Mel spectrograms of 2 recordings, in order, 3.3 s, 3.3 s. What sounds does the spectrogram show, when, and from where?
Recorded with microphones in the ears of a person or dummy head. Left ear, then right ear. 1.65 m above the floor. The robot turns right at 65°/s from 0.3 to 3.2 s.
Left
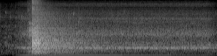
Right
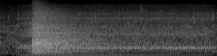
0.4 s a pop: 55° left (ahead or behind), 1.1 m; by 0.8 s 30° left (ahead or behind), 1.1 m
